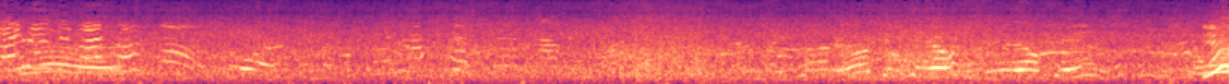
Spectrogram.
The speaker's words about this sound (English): I want to walk in the water. I like it. I'm walking in the very shallow water, everybody.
